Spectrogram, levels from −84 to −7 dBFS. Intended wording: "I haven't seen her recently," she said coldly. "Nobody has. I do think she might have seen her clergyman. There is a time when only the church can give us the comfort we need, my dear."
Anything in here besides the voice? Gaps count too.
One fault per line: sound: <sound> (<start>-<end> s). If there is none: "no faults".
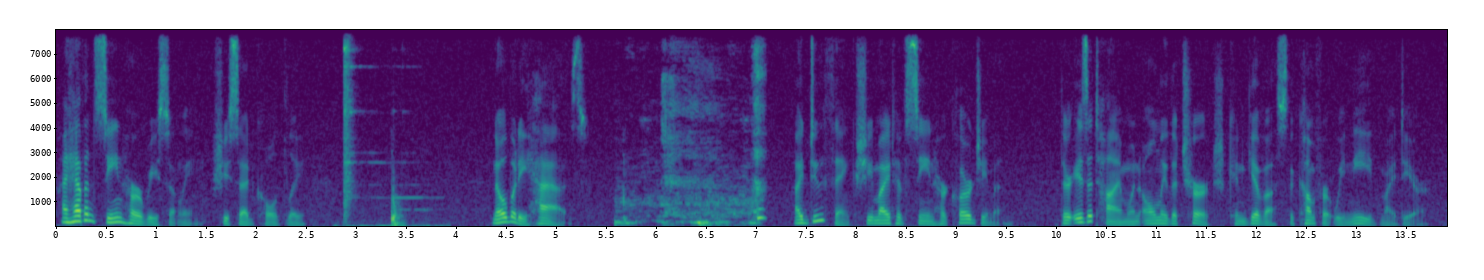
sound: thud (2.8-4.0 s)
sound: sigh (5.6-7.1 s)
